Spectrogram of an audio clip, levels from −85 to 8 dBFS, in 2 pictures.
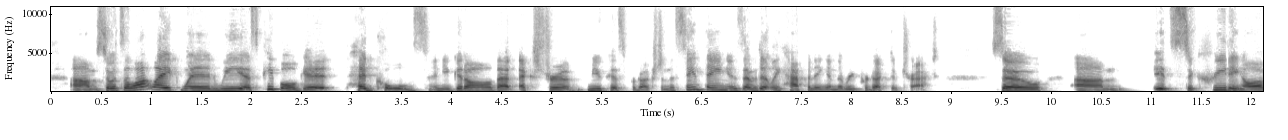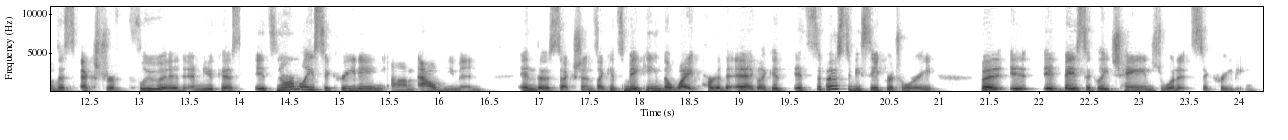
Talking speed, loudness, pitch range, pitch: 185 wpm, -22 LUFS, 185-245 Hz, 210 Hz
